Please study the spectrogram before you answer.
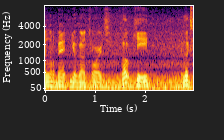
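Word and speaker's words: Boat Quay: that way a little bit you'll go towards boat key it looks like clay q at UA but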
